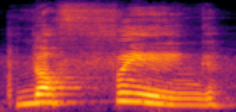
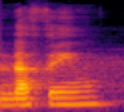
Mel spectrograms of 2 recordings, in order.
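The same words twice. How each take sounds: First: The middle sound is an f sound. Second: The middle sound is a th sound. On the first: "she does T H words with F's" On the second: "Instead of nothing"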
